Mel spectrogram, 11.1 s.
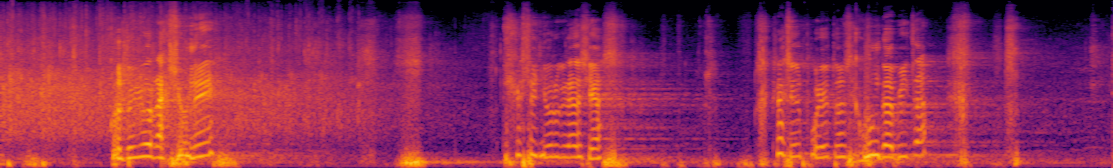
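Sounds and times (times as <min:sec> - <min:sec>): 
audience applauding: 0:00.0 - 0:04.0
speech: 0:01.1 - 0:02.4, 0:05.3 - 0:06.3, 0:07.8 - 0:09.4.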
